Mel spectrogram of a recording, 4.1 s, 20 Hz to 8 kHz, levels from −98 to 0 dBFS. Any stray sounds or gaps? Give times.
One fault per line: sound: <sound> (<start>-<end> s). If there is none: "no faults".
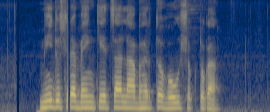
sound: dropout (1.0-1.1 s)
